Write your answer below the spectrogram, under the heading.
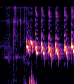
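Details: Sooty-headed bulbul lure call, used to get lazy birds calling and answering back: after a brief rustle, seven quick, bright chirping notes follow one another at an even pace.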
